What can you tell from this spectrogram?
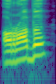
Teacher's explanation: را با زبر رب را کے اوپر زبر ہے تو را کو پر یعنی موٹا پڑھیں گے. با کے اوپر تشدید ہے تو تشدید والے حرف کو 2 دفعہ پڑھیں گے.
